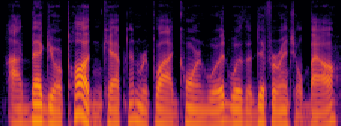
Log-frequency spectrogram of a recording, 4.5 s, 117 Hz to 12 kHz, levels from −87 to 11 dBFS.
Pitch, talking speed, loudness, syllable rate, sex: 110 Hz, 145 wpm, -20 LUFS, 4.2 syllables/s, male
